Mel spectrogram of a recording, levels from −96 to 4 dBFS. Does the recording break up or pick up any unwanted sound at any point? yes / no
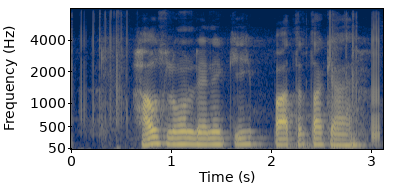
no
